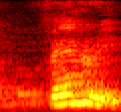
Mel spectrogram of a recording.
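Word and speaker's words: Faery: Otra tradición es la Fairy, escrito F-A-E-R-Y, que se pronuncia Fairy como la Fairy, pero se escriben diferente.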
